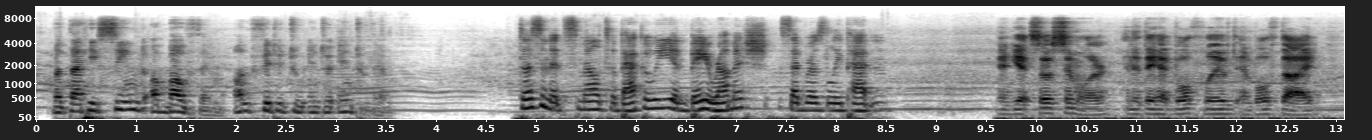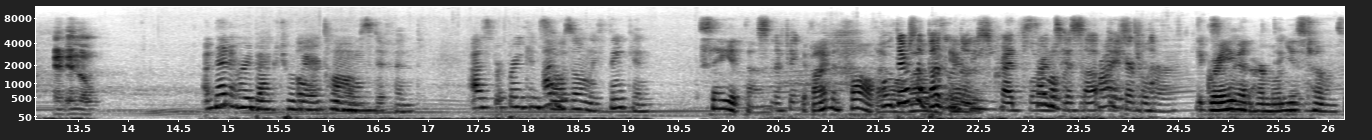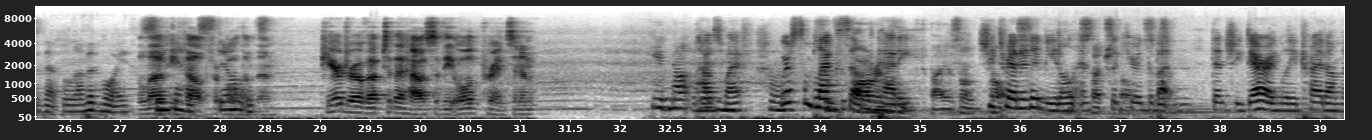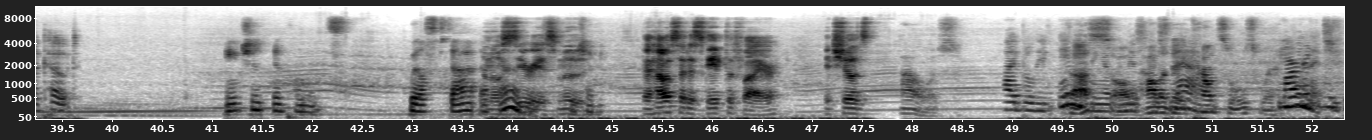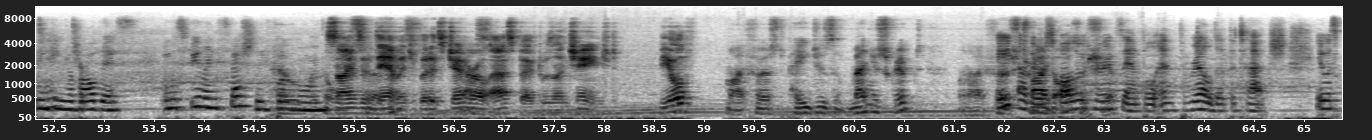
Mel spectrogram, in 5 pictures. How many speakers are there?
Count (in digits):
6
